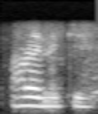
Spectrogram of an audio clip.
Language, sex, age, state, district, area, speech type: Assamese, female, 45-60, Assam, Barpeta, rural, conversation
